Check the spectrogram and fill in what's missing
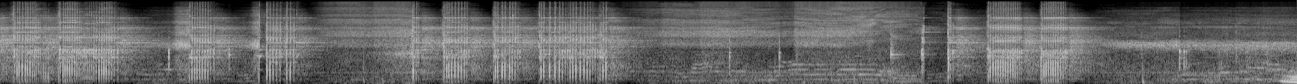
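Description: A handheld pneumatic planishing hammer, a homemade slapper-spoon tool, runs in loud bursts of rapid rattling air-driven hammering with short gaps between them, harsh and close throughout.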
